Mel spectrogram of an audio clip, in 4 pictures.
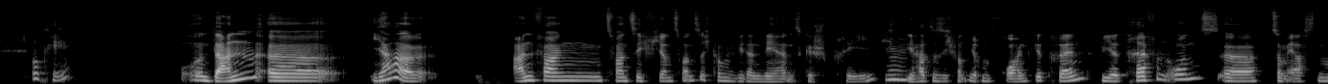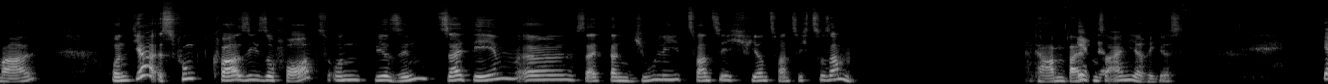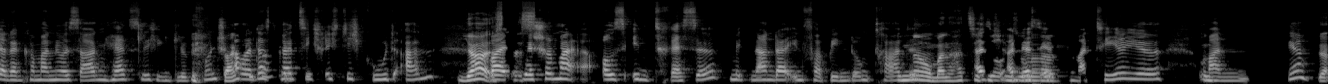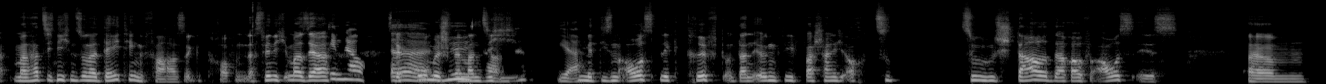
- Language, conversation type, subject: German, unstructured, Was schätzt du am meisten an deinem Partner?
- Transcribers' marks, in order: other background noise; chuckle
